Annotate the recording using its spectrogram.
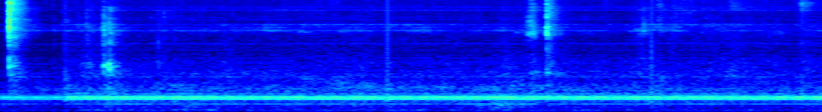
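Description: A steady low hum with a few faint, light clicks as cardboard lids are set onto foil food containers, one right at the start, one about a second in and one about four seconds in.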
